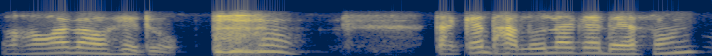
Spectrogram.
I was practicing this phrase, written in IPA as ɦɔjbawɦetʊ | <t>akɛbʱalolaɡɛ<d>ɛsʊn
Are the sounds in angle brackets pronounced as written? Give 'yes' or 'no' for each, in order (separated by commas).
yes, yes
